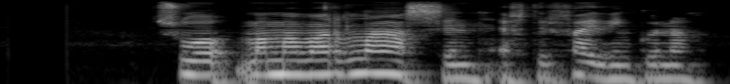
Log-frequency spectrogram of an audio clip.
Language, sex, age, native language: Icelandic, female, 40-49, German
